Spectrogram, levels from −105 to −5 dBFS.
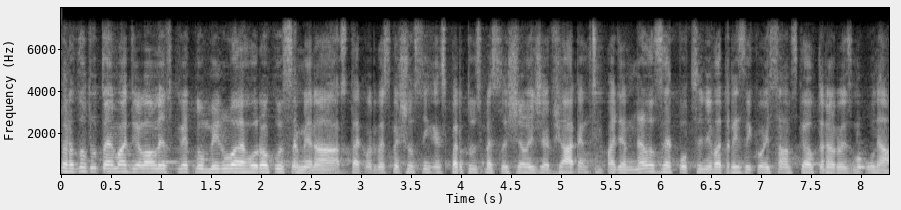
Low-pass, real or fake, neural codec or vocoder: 7.2 kHz; fake; codec, 44.1 kHz, 2.6 kbps, DAC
